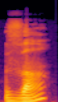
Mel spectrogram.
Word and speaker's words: va: Basically, you pronounce it like for the tu, because you don't pronounce the final S, okay? Il va, elle va, okay?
